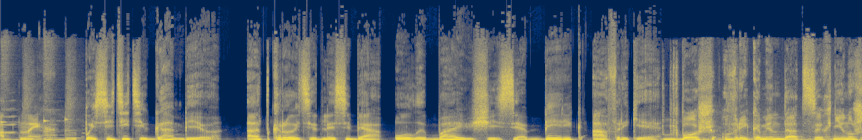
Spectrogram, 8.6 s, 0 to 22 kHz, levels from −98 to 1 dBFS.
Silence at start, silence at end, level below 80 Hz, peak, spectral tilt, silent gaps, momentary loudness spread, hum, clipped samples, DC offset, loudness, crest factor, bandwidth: 0 s; 0 s; -32 dBFS; 0 dBFS; -4.5 dB/octave; none; 5 LU; none; under 0.1%; 0.6%; -9 LUFS; 10 dB; 19.5 kHz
